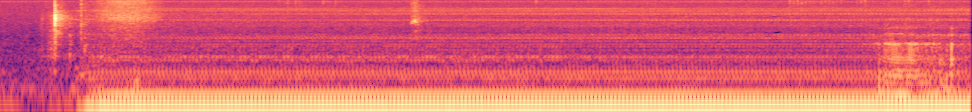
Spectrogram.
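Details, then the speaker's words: Cheap battery-powered "ultrasonic" jewellery cleaner switched on gives a steady low hum with a faint rattle and no high whine; it feels like a counterweighted vibration motor, not an ultrasonic transducer. "that doesn't sound particularly ultrasonic to me in fact that sounds very subsonic to me that sounds and feels like it's got a counterweighted motor and nothing else"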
